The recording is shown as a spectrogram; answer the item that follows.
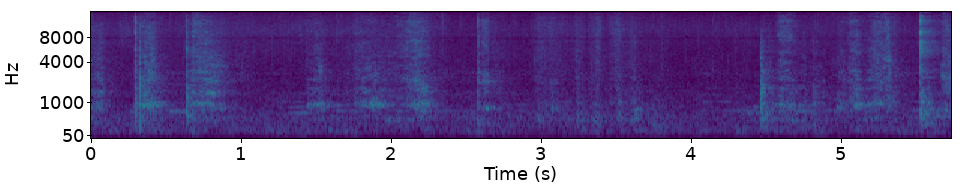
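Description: Spinach leaves being stirred and wilting in a hot pan, a steady close sizzle broken by repeated scraping stirs, no voices.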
